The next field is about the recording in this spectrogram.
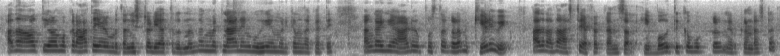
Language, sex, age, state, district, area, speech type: Kannada, male, 30-45, Karnataka, Vijayanagara, rural, spontaneous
